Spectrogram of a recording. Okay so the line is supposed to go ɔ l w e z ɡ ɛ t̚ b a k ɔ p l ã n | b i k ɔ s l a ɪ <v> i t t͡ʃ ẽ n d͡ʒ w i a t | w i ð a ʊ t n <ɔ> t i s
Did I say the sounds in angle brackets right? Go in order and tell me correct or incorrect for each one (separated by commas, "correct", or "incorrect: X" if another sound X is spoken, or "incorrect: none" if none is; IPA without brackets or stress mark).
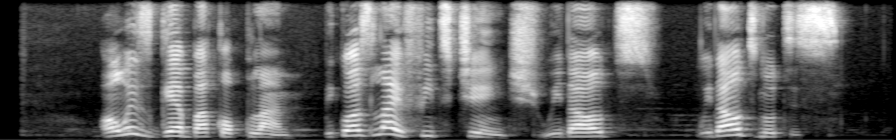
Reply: incorrect: f, incorrect: o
